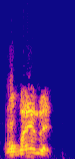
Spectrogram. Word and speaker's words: Willamette: Hey, John, the former radio voice for years for the Willamette Bearcats, better known as Willamette, damn it.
